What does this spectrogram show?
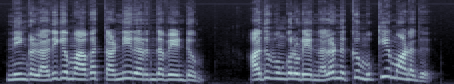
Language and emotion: Tamil, angry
